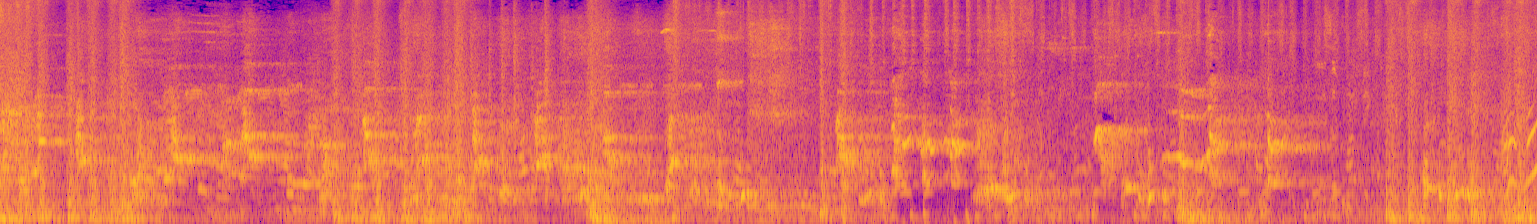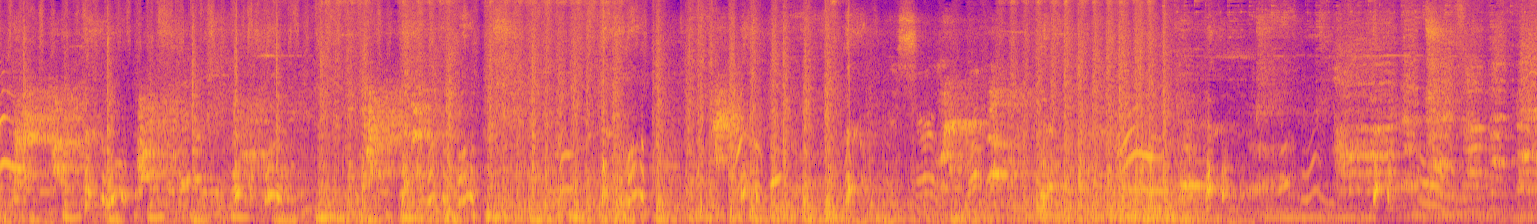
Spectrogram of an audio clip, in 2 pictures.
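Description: Dogs barking in shelter kennels, mixed with a music soundtrack that plays throughout.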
